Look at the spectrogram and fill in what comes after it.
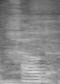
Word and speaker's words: Gouda: Gouda. That's how they say it. Gouda is a Dutch word. – Yeah. – Right? And I work with a Dutch person at my work, and she's like, that's how we say it.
